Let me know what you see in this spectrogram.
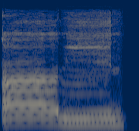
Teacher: dibaca alifnya dipanjangkan dan diringankan mimnya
